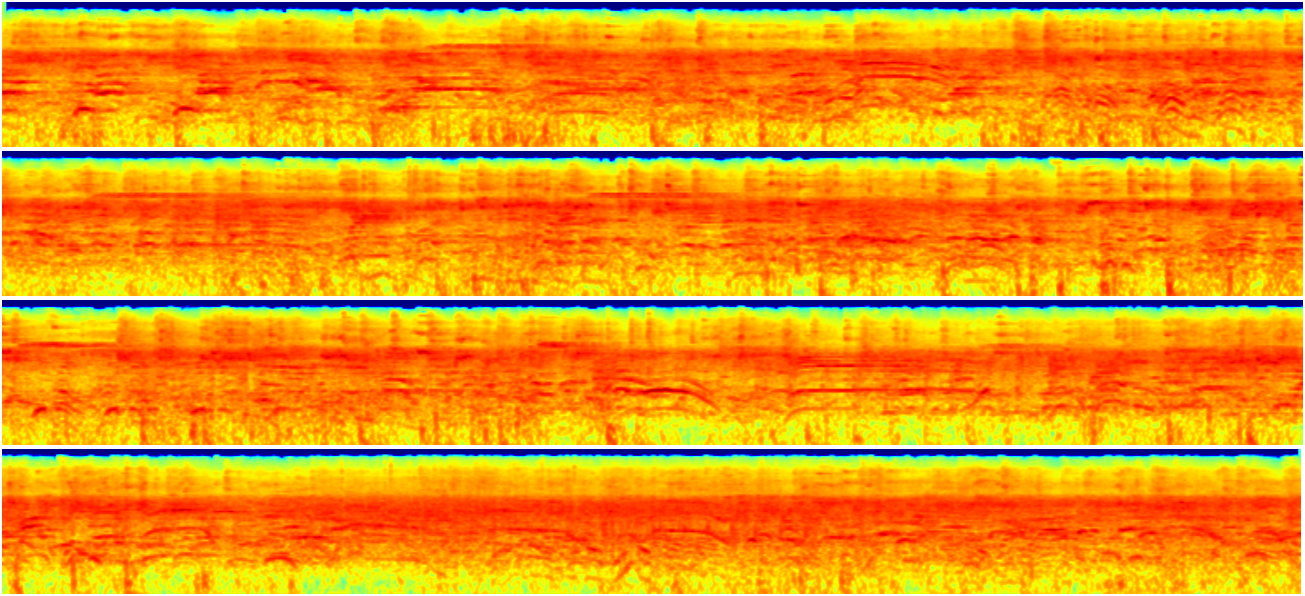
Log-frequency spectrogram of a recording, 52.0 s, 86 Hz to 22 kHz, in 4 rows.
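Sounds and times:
people calling out: 0.0 - 52.0.

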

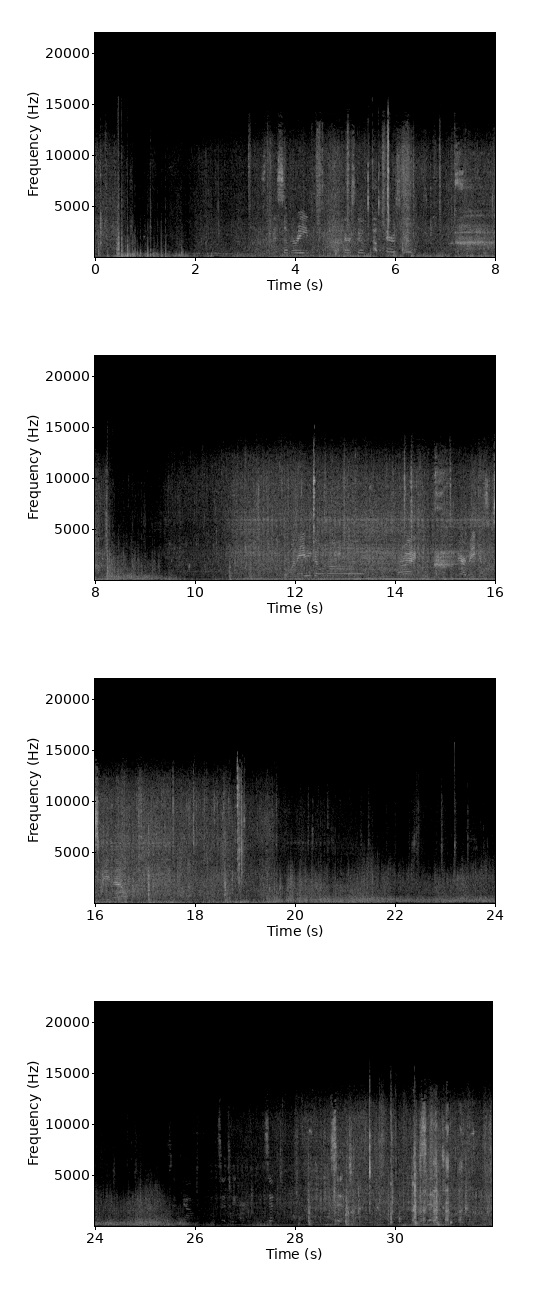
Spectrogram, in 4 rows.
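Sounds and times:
wind buffeting microphone: 0.0 - 31.9.

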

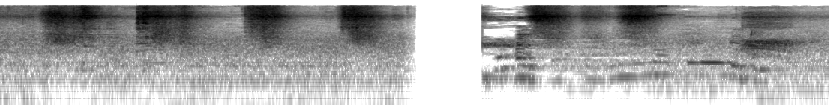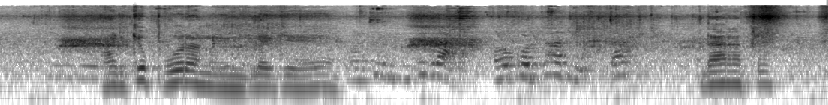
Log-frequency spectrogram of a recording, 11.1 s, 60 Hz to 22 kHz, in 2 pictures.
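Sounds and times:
crow cawing: 4.9 - 6.6, 8.2 - 8.9, 10.0 - 10.4.

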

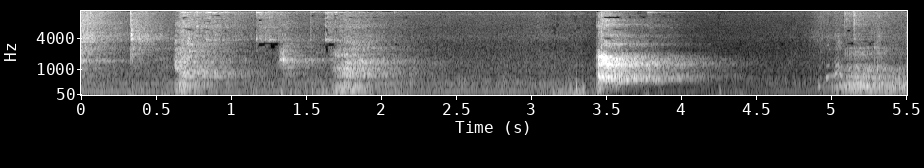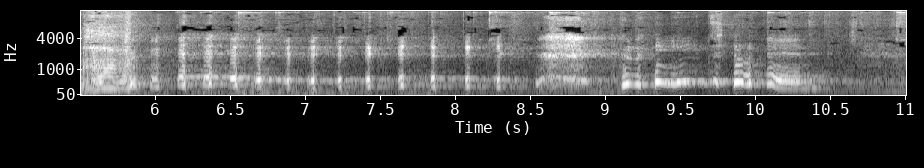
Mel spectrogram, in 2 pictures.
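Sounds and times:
dog barking: 3.4 - 4.2.

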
